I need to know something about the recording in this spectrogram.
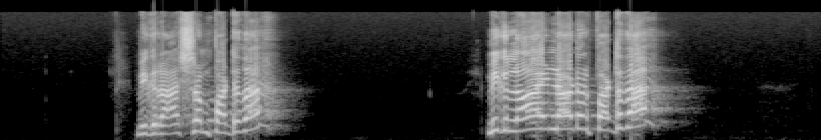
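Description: A woman speaks forcefully into a microphone in short bursts.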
